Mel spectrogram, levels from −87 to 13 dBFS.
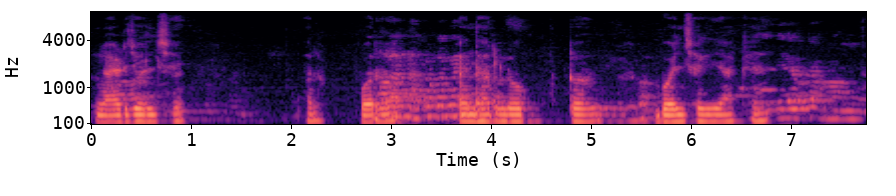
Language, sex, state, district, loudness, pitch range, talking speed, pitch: Bengali, male, West Bengal, Malda, -19 LUFS, 130-165 Hz, 60 wpm, 135 Hz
